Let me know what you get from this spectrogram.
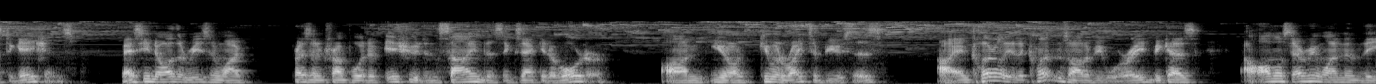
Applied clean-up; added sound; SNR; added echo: none; Wind chime; 14 dB; reverberation time 0.2 s.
